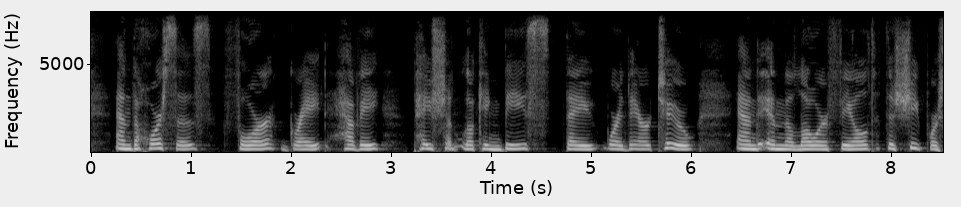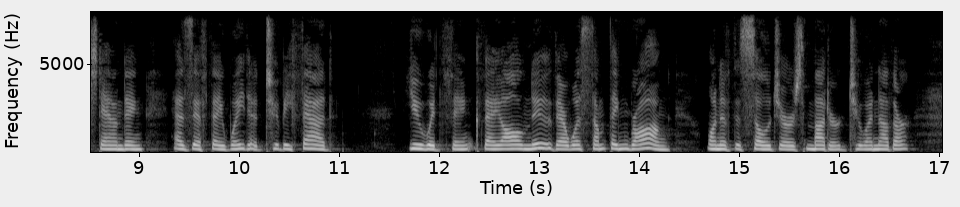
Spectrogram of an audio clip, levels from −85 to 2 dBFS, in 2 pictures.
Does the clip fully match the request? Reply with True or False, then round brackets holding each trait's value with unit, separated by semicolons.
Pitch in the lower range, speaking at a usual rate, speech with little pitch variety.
False (220 Hz; 160 wpm; 1.6 semitones)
